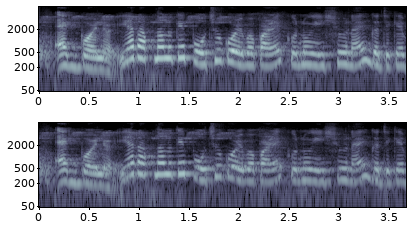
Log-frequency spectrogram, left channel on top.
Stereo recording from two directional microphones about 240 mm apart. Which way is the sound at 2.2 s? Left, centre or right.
Left.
